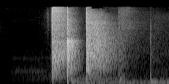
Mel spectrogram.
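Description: A few sharp hand claps, made to sync audio, land in quick succession, slightly out of step with one another, followed by a fainter, later clap, with no talking.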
